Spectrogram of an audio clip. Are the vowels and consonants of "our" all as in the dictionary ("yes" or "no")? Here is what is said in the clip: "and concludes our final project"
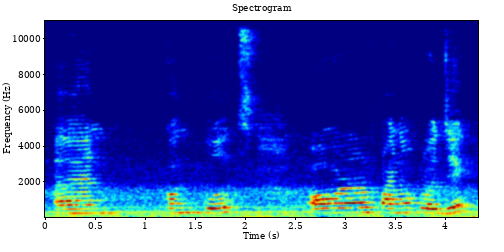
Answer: yes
